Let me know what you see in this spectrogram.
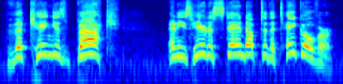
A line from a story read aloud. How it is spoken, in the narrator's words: Corey Graves shouts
